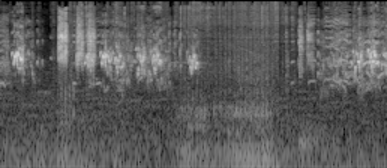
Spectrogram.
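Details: Budgies give soft, scratchy high chirps in short clusters at the start, a quieter pause with low background rumble, then resumed chattering near the close.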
